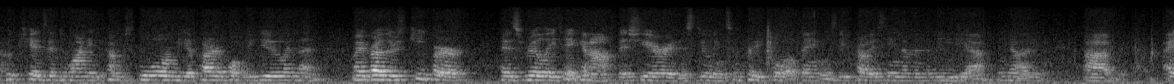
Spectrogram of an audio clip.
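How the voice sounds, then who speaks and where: A woman giving an informal, explanatory presentation as a school administrator at a meeting, often saying "you know". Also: fairly low pitch. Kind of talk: spoken presentation at a board meeting. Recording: echoey, distant mic with hiss.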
